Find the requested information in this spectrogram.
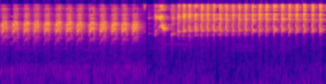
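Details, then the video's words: ['Cendet (long-tailed shrike) delivering dense, speedy rolls with imitations of kuntilanak, tengkek buto and fighting sparrows. A fast pulsed mid-high trill stops briefly, then resumes as a higher, quicker, thinner trill.'] "Cendet Full Tembakan Kuntilanak | Tengkek Buto | Gereja Tarung"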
